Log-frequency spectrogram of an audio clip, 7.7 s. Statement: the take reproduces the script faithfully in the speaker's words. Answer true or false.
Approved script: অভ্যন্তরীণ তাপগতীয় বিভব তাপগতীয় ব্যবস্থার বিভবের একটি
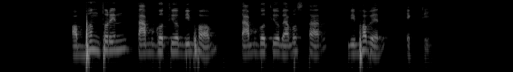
true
